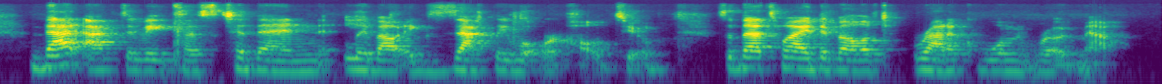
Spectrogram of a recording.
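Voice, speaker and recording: A woman speaks over noticeable background noise. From Venezuela, later Miami. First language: Spanish. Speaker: magazine founder and life coach. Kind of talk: interview.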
